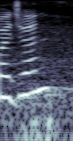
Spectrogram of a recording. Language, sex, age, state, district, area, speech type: Goan Konkani, female, 18-30, Goa, Quepem, rural, spontaneous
